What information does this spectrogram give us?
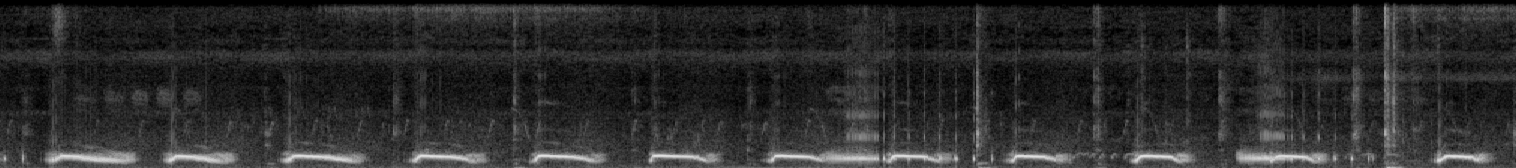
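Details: Local Java zebra dove recorded in Cilacap, Central Java, repeating a steady series of about thirteen arched, rising-then-falling coos, roughly one every three quarters of a second, in a regular mellow rhythm.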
